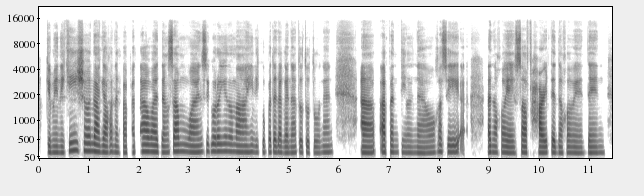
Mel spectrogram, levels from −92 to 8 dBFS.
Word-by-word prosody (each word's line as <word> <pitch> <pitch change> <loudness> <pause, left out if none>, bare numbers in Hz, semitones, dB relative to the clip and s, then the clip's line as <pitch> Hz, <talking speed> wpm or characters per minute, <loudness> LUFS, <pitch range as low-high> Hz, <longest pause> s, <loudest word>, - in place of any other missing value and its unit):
communication, 195 +6 +2
lagi 175 -2 +5
akong 170 +2 -1
nagpapatawad 175 +3 +1
ng 160 - +1
someone. 180 -2 +2
Siguro 190 0 0
yun 190 0 -3
yung 185 - -3
mga 170 -1 +2
hindi 165 -1 -6
ko 165 - -7
pa 165 - -3
talaga 160 -2 -1
natututunan, 155 +1 -5 0.6
ah, 155 0 +5
up 170 +1 +5
until 160 -2 -6
now 150 0 -4
kasi 170 -1 +1 0.6
ano 165 -1 +2
ko, 165 -1 -1
eh, 150 -1 +2
soft-hearted 155 0 +3
ako, 150 0 -3
eh, 150 0 -3
then 155 0 -3
160 Hz, 140 wpm, -27 LUFS, 155-175 Hz, 0.6 s, lagi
